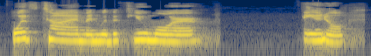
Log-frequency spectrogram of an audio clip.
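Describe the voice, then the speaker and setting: With an Arabic accent, a woman talks in a high pitch. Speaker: author of a children's book. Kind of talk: interview. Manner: hesitant, many fillers.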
